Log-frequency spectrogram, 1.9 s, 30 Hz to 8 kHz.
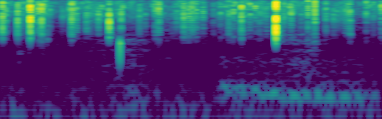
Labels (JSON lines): {"label": "biophony", "recorder": "SoundTrap 300"}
